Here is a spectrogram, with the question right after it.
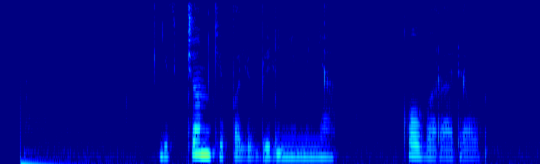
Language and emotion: Russian, sad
